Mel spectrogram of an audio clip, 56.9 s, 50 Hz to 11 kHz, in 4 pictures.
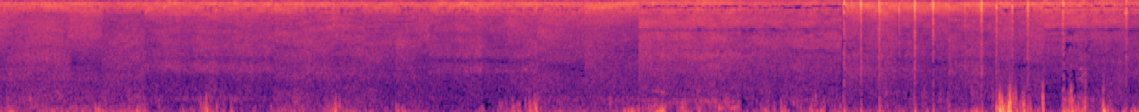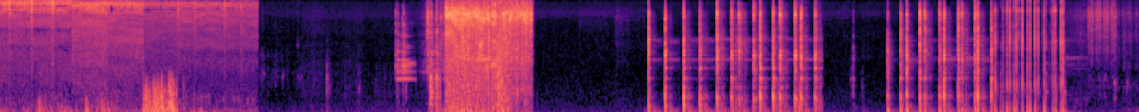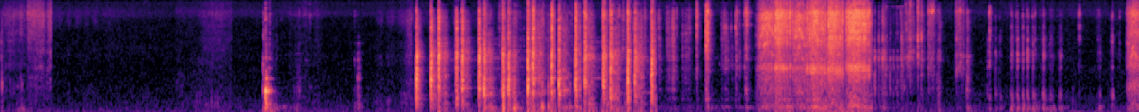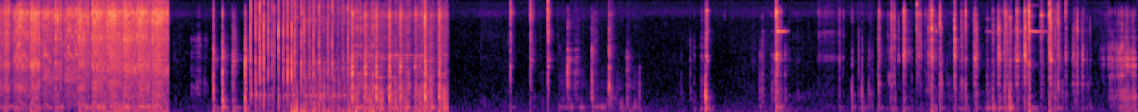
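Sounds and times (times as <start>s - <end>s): steady hissing: 0.0s - 17.5s, 19.8s - 21.0s.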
